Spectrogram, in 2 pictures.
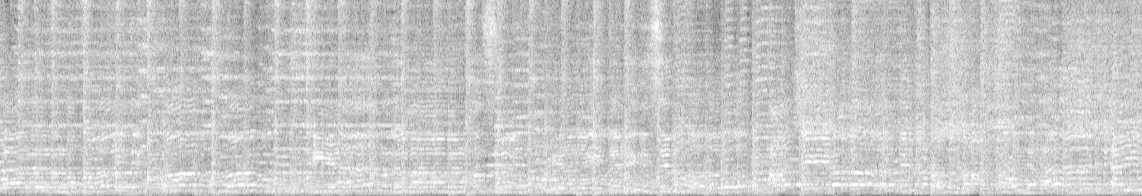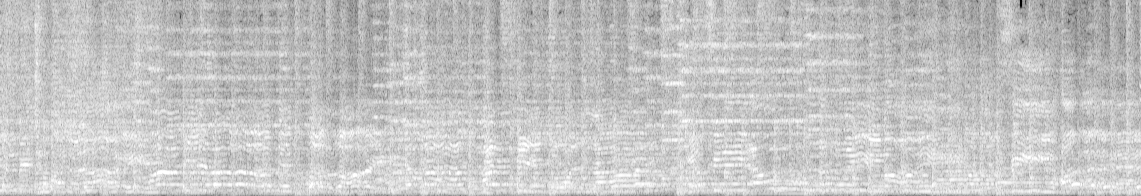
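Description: Loud dance music with a singer, playing steadily without a break.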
